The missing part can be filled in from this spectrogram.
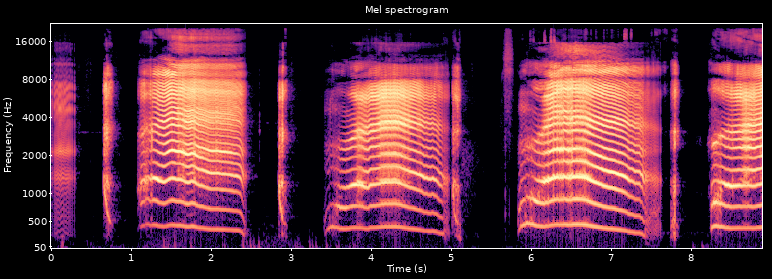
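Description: Rhythmic, strong wailing cries of a few seconds each, separated by quick gasping breaths; a vigorous newborn cry.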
